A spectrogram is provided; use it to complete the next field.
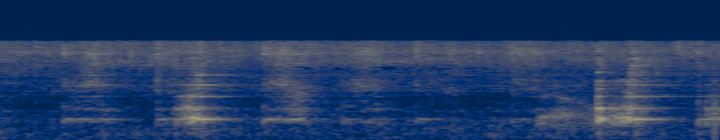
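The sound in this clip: Tap water runs while pasta and garlic drain in a colander, a steady, soft rushing hiss with slight swells and a few faint clinks.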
